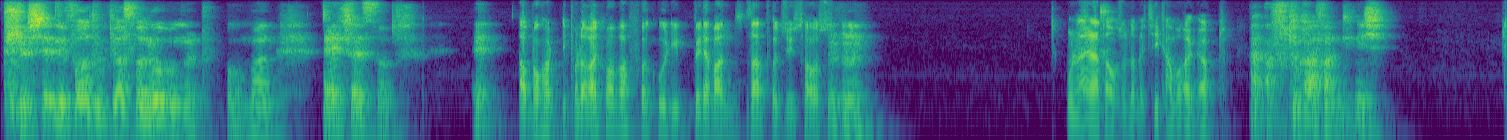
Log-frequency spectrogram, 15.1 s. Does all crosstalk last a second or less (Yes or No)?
Yes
